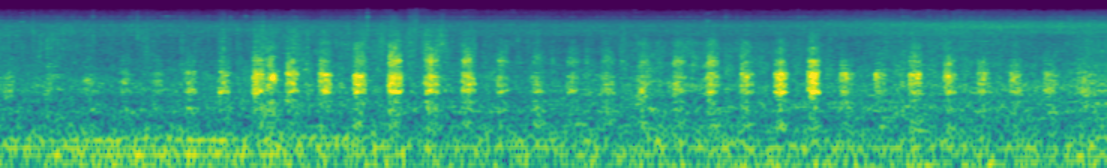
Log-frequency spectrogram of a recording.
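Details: Adoptable shelter dogs playing and running together at a daycare; a rapid string of short, sharp barks or pants, about two per second, over a steady low rumble of background noise.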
